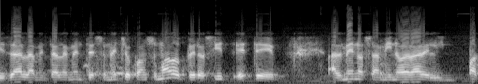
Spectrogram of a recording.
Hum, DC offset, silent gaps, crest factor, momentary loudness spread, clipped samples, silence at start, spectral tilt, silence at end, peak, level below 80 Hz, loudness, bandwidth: none; 0.2%; none; 12 dB; 5 LU; under 0.1%; 0 s; -3.5 dB/octave; 0 s; 0 dBFS; -58 dBFS; -12 LUFS; 15.5 kHz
